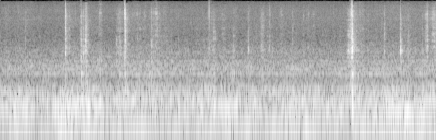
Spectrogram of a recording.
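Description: Otterbox Commuter phone case being handled: its silicone inner sleeve pulled out of the hard plastic outer shell, giving a few light clicks and rubbing, the sharpest click about three and a half seconds in.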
